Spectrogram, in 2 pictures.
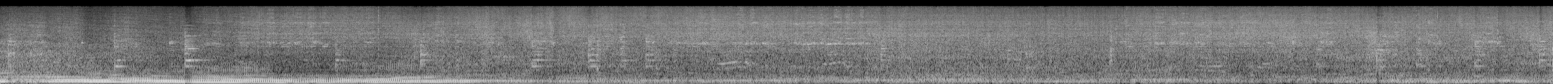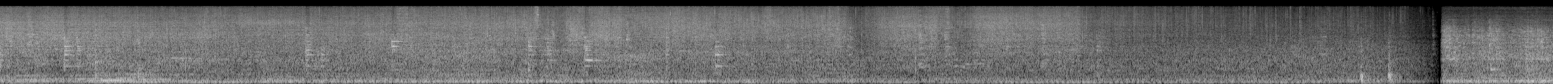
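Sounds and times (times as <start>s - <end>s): metal spatula scraping pan: 0.0s - 26.4s
noodles sizzling on pan: 0.0s - 30.9s
spatula clinking on pan: 1.1s - 9.1s.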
